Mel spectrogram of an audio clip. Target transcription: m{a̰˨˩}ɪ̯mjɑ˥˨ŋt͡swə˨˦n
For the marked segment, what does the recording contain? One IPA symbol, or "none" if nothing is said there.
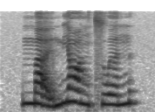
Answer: a̰˨˩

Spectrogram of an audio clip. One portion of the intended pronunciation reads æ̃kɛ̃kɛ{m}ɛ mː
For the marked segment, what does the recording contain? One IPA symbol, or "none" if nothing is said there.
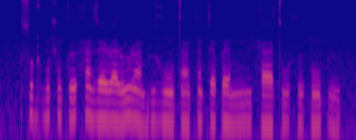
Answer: p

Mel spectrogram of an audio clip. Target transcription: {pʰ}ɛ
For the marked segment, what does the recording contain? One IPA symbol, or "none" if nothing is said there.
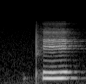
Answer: pʰ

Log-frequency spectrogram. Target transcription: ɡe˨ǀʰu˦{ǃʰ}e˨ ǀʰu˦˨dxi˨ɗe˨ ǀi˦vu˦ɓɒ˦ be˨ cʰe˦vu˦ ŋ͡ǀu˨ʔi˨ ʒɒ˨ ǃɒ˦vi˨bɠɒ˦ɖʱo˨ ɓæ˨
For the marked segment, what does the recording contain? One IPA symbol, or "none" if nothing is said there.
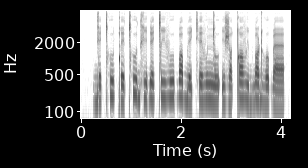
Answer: ǃ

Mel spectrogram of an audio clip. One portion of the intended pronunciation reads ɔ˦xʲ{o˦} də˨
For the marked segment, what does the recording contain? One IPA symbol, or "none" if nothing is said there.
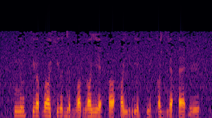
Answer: o˦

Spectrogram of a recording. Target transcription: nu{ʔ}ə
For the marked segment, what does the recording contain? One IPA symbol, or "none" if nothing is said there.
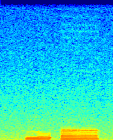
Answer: ʔ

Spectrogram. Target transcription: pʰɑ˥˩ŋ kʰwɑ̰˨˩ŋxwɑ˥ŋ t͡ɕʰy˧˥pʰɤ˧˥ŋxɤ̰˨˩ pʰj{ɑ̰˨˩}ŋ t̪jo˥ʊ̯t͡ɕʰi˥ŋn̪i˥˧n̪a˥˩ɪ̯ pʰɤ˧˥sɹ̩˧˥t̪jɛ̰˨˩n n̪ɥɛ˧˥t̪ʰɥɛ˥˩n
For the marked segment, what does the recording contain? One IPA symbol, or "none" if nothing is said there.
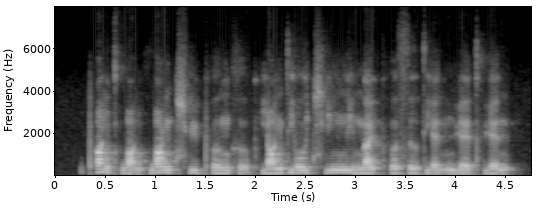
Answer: ɑ˧˥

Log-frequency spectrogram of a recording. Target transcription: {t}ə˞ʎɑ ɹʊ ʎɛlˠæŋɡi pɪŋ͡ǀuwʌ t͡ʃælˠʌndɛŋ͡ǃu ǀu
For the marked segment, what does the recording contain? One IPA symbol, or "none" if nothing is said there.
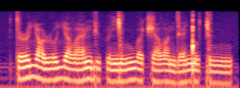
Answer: t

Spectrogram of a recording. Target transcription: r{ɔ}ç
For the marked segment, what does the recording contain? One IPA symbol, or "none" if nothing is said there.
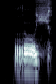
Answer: ɔ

